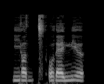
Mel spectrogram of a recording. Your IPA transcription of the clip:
jʌdt͡sʼoɾɛmʲə

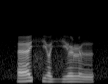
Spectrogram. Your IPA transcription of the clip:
ɛsʲɔ zʲɨɭɨ

